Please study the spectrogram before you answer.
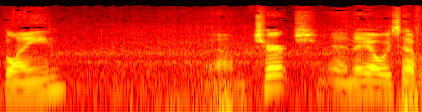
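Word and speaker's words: Belin: So this is, it's spelled B-E-L-I-N, like Berlin, but apparently it's pronounced Blaine.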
